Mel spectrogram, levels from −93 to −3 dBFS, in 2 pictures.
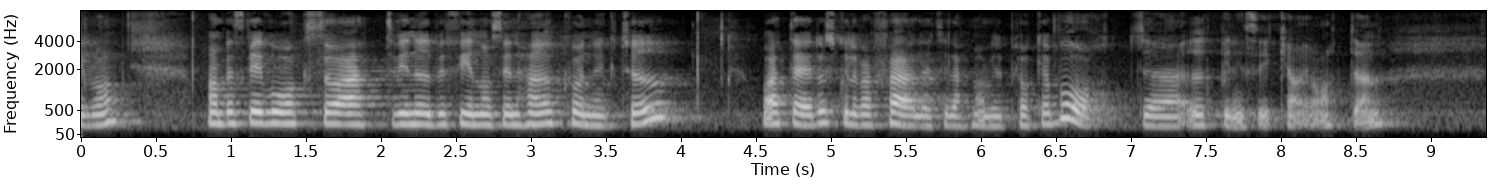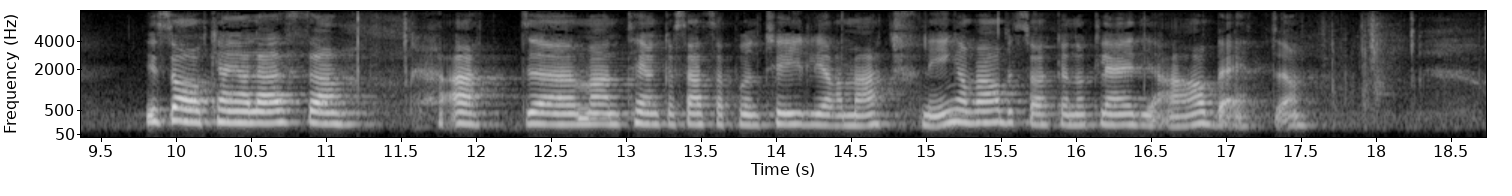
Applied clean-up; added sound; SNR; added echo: none; none; none; none.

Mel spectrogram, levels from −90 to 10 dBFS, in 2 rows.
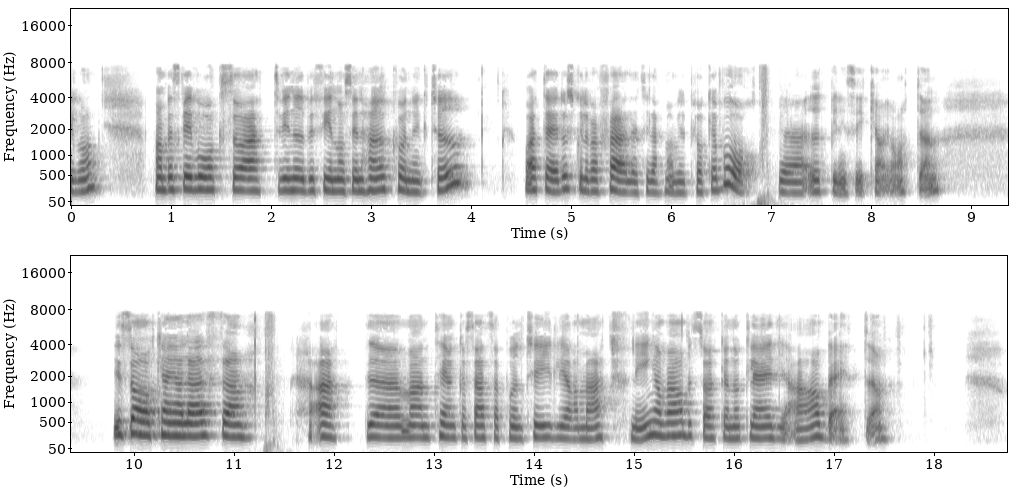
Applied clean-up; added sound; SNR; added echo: neural mask model DeepFilterNet 3.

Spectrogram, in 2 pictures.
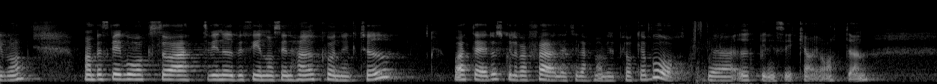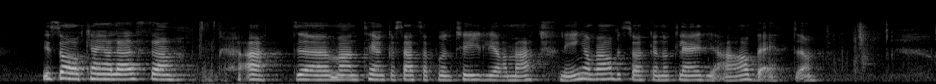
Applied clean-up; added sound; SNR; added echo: neural separator model SepFormer DNS4.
